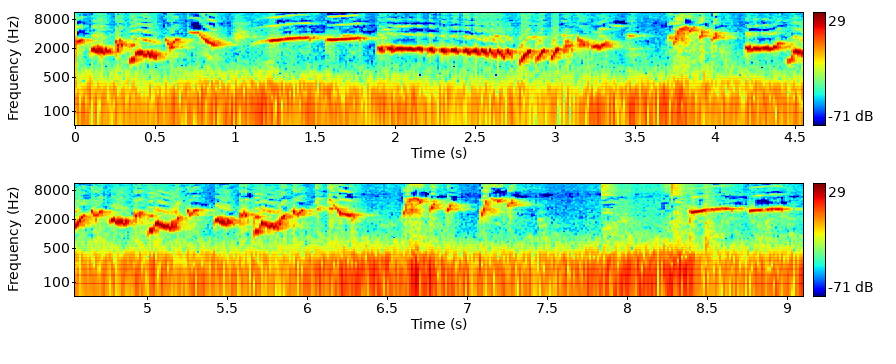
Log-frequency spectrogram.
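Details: White-rumped shama pouring out varied lure song: quick chattering phrases, a long slurred descending trill, then fast jumbled warbles and sustained high whistles, over low background rumble.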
